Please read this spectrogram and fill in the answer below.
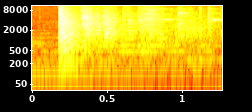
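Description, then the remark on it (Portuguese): A single loud, sharp crack of a hammer as a man strikes and smashes things in rage, followed by a noisy, rattling decay that lingers for about a second. No voices are heard. “E ele começa a bater nas coisas com o martelo, gritando de ódio e chorando.”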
